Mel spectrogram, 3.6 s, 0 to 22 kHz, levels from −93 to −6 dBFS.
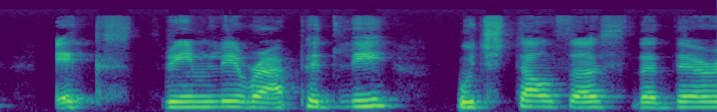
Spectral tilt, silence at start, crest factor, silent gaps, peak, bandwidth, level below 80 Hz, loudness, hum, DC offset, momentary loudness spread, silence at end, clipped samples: -4 dB/octave; 0.3 s; 14 dB; none; -12 dBFS; 12.5 kHz; -74 dBFS; -27 LUFS; none; under 0.1%; 6 LU; 0 s; under 0.1%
